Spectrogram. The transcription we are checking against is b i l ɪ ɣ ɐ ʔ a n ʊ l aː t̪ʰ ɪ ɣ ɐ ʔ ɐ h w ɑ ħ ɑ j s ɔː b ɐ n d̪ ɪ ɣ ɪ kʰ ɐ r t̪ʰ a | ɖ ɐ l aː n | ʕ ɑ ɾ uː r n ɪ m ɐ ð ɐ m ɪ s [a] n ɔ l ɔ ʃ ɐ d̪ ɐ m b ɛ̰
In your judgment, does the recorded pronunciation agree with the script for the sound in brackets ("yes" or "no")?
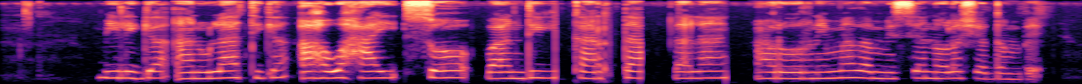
no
